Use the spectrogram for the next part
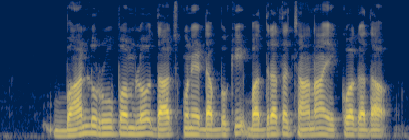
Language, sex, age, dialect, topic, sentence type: Telugu, male, 36-40, Telangana, banking, statement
